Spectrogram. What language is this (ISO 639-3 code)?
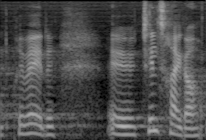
dan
